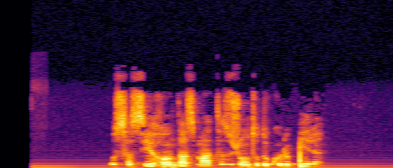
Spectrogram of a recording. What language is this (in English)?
Portuguese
